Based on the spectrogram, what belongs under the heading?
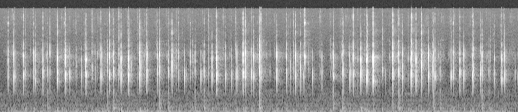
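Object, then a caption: Mechanical keyboard with plastic keycaps. Bare fingertips type rapidly on a compact modded mechanical keyboard with white PBT plastic keycaps and lubed switches. There are around fifty-five short, crisp clacks, bright and centered in the upper midrange, with little low end. Each keystroke stops dead with no ring.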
